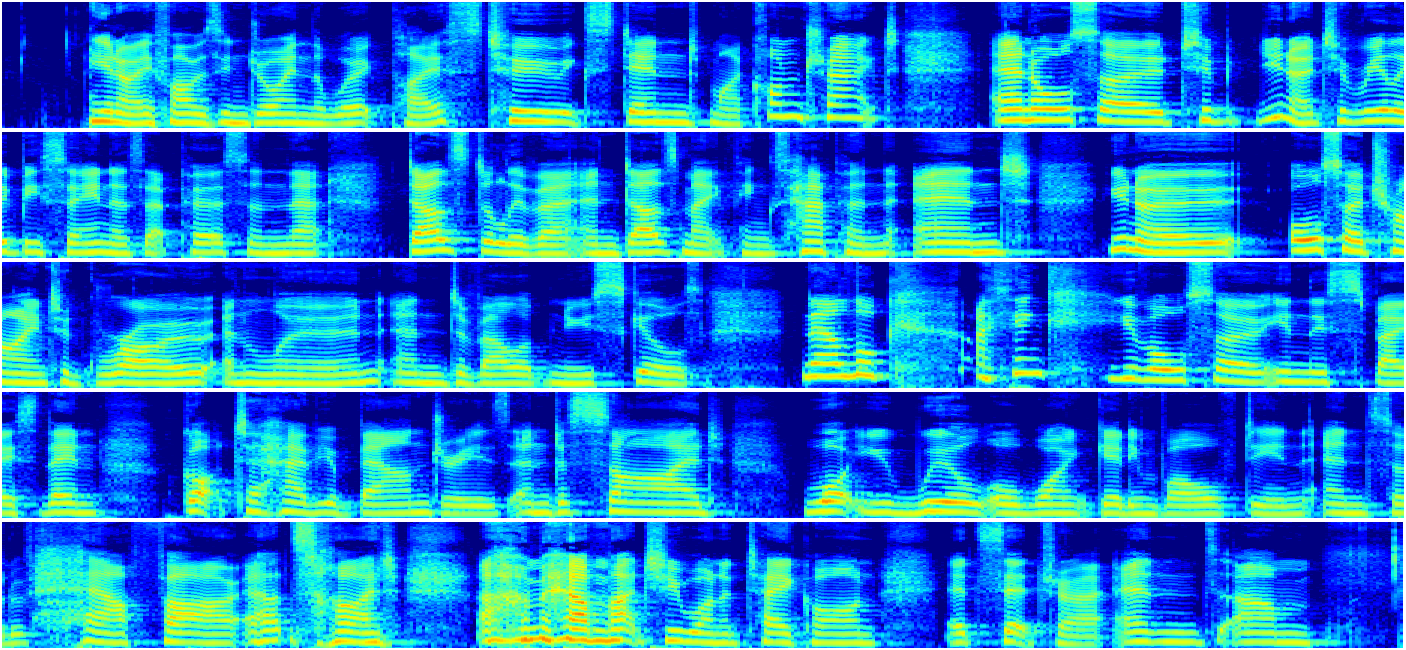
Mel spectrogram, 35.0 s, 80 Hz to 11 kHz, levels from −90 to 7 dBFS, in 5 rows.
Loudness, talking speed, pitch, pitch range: -28 LUFS, 150 wpm, 190 Hz, 175-210 Hz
